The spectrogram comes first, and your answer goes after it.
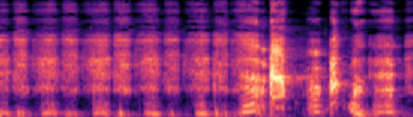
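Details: A pug, apparently upset over a missing blueberry from its packet, huffs and snorts in quick rhythmic bursts, then lets out a short, sharp bark.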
